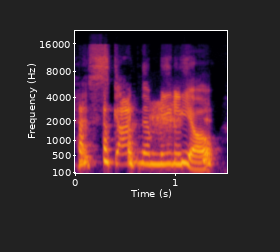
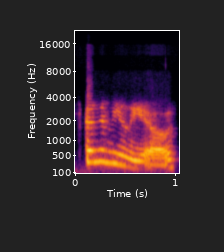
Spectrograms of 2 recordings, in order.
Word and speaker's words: Scognamiglio: Scognamiglio, right? Scognamiglio, yes. So I think the G is, as an Italian, I could say I think the G is silent. Scognamiglio. Scognamiglio.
